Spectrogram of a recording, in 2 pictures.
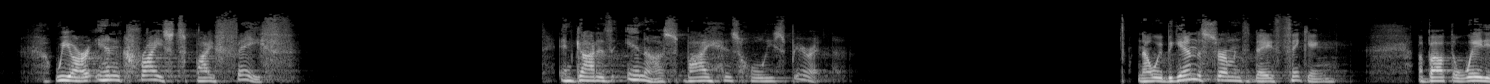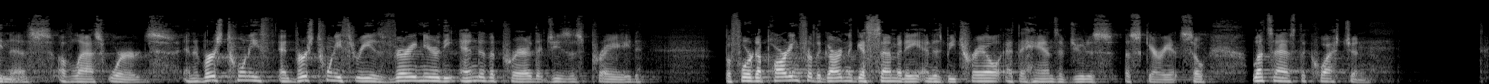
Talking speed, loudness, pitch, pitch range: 135 wpm, -19 LUFS, 150 Hz, 130-170 Hz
